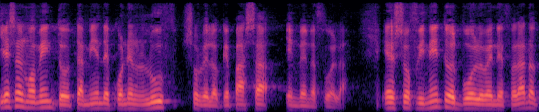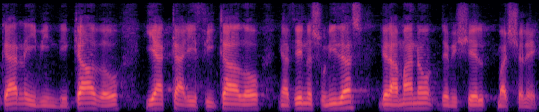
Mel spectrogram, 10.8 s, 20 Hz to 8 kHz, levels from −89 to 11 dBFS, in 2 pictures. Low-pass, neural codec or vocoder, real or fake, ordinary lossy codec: 7.2 kHz; codec, 24 kHz, 0.9 kbps, WavTokenizer, medium speech release version 2; fake; none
